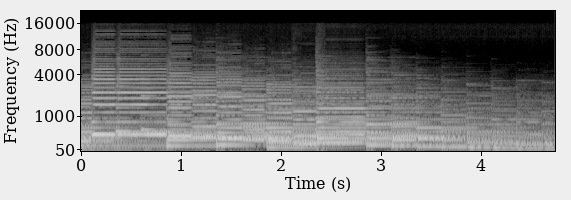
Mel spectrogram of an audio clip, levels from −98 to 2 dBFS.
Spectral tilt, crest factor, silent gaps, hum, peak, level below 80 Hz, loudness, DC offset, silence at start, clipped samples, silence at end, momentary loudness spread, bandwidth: -6.5 dB/octave; 14 dB; none; none; -10 dBFS; -46 dBFS; -23 LUFS; under 0.1%; 0 s; under 0.1%; 0 s; 9 LU; 14 kHz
